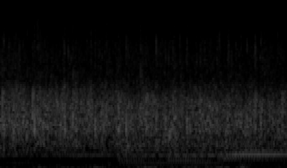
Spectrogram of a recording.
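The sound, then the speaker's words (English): A crowded church audience claps together in steady, dense applause that fills the whole stretch, many hands at once, with a faint low hum underneath and no clear speech. “I want you to clap your hands and say, God, I'm going to have my dreams revived.”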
